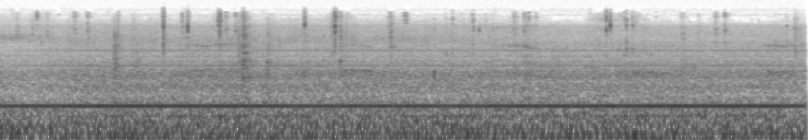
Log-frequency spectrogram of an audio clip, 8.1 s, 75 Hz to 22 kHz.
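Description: Interior running noise of a Hull Trains Class 802 bi-mode train under diesel power: a steady low rumble with a constant hum and a few faint clicks.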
